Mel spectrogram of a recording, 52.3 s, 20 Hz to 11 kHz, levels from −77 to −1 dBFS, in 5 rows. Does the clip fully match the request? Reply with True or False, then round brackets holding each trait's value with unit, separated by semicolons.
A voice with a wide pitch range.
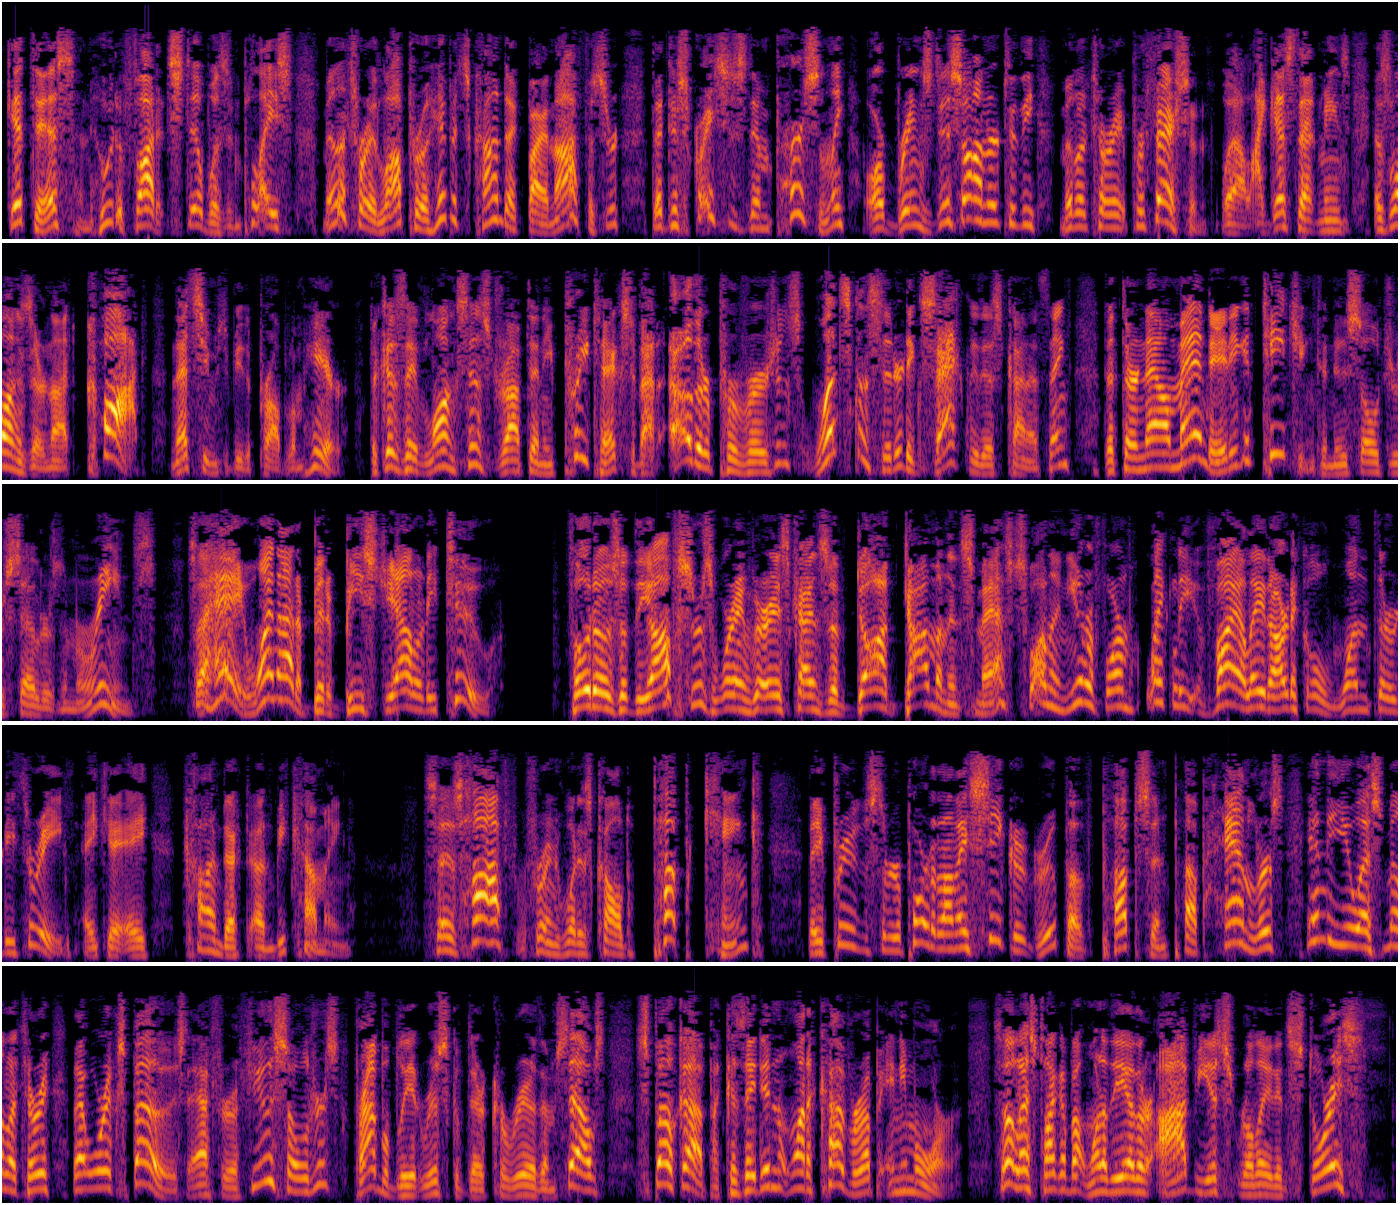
True (6.9 semitones)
